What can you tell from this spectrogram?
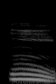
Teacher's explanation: e is very far front that's where the sound resonates so when you say e focus on where you feel that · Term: long e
